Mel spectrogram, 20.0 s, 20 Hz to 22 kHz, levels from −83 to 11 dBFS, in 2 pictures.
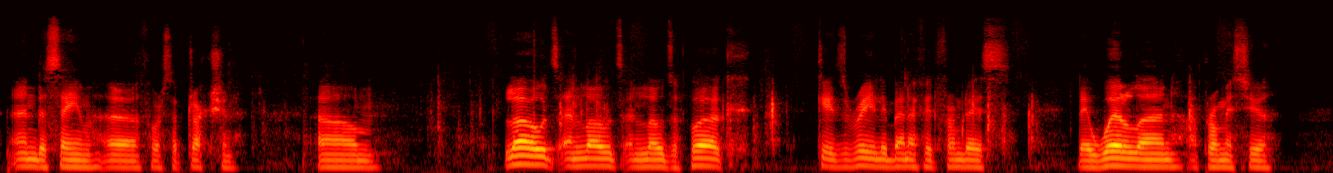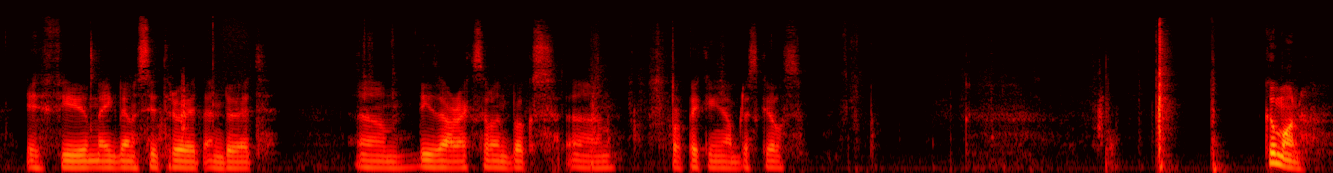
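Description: No dropouts, glitches, level jumps or other technical faults can be heard anywhere in the clip.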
